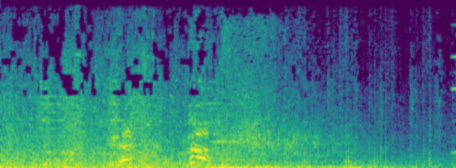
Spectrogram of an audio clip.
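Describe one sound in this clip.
Explosions boom and crackle during a fight.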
